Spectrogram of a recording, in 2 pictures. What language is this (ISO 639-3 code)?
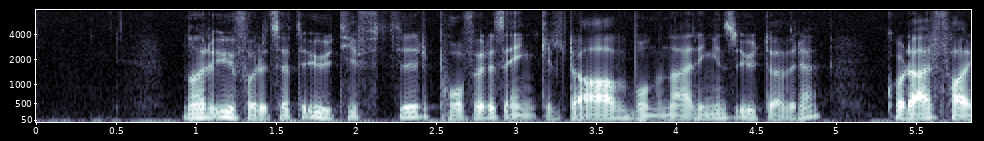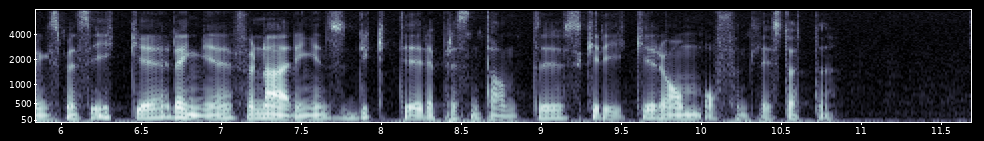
nor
